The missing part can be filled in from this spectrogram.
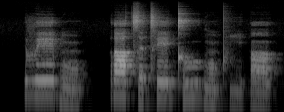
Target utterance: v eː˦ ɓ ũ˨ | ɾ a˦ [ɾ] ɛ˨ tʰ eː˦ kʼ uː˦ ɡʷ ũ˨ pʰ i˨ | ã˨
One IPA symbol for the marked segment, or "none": t͡s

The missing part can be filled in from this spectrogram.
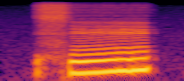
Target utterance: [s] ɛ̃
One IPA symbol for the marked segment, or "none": s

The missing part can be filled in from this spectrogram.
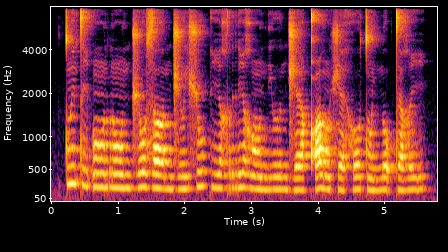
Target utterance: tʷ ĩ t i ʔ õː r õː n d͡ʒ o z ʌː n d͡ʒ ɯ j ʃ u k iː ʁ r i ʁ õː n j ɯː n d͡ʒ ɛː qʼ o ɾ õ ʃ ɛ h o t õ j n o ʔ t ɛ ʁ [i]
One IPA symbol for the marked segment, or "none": iː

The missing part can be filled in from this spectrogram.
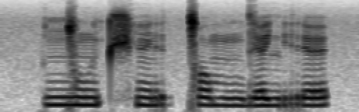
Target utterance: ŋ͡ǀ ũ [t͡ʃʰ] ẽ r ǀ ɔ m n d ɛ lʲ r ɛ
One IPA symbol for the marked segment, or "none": t͡ʃʰ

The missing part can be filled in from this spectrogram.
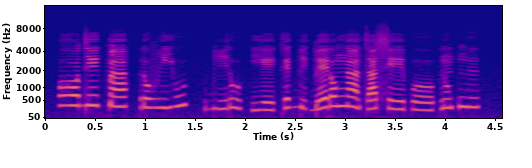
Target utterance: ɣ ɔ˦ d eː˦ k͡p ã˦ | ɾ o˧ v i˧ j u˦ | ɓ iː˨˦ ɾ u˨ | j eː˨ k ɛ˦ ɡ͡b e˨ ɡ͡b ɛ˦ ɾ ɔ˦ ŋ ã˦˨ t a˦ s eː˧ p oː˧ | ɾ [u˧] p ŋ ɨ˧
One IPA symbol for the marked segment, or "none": ũ˧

